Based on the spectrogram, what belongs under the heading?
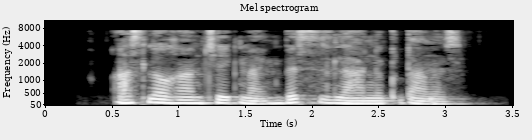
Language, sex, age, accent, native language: Uzbek, male, 18-24, Buxoro, Uzbek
